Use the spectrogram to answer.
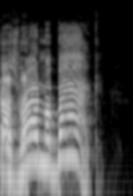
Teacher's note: the word back and bike were both pronounced back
